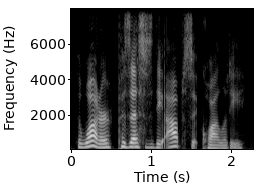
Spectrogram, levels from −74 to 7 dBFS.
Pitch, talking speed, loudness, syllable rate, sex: 205 Hz, 160 wpm, -18 LUFS, 7.0 syllables/s, female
